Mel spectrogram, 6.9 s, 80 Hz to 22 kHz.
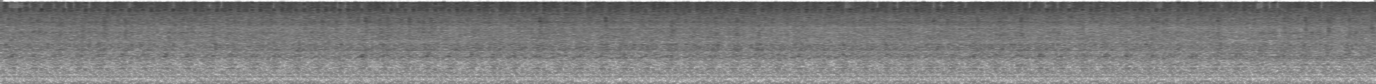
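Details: Busy V8 cold-start idle on a 2010 Toyota Tundra with 165k miles and 5,500-mile oil changes all its life: a fast, loose metallic chatter over the engine note, suspected but unconfirmed timing chain rattle.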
